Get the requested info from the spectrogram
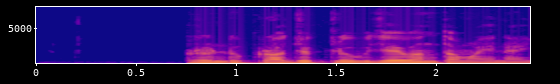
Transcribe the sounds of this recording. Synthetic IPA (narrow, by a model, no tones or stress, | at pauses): ɾe̞ɳɖupɾaːd͡ʒek̚ʈluʋid͡ʒɐjɐʋɐnt̪ɐmɐjna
